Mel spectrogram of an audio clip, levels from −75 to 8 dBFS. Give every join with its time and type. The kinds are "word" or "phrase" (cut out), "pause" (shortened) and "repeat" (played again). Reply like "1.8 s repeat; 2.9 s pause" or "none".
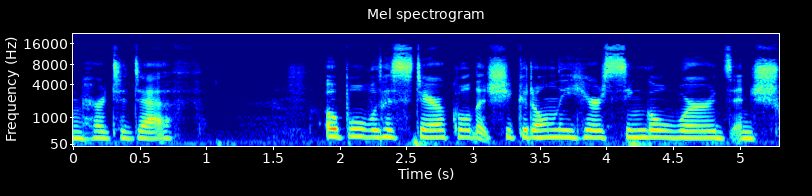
2.3 s word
